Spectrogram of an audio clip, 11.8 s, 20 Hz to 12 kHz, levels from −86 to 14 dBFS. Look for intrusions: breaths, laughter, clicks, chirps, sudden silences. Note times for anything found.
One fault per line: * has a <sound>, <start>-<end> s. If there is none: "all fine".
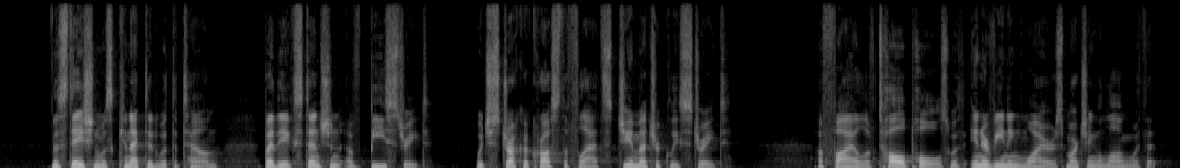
all fine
